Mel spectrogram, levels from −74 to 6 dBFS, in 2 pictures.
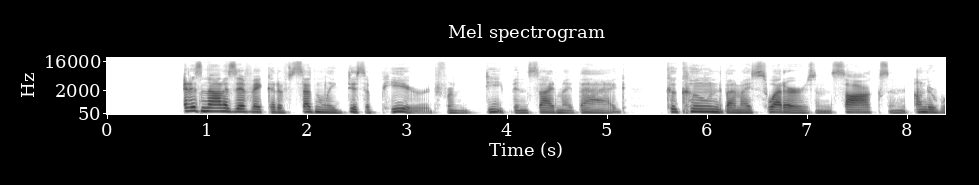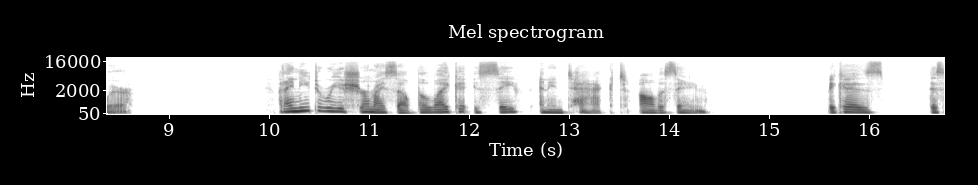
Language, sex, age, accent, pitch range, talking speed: English, female, 20-39, American, 150-195 Hz, 145 wpm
